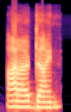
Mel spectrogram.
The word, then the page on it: iodine: Indian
